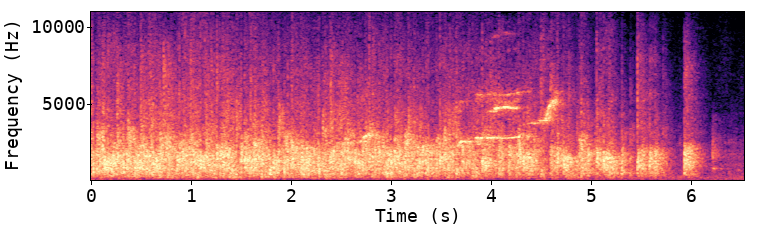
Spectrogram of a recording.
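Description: Church congregation applauding and cheering in praise of the Lord, a loud, dense wall of clapping that holds steady for several seconds before thinning out and fading at the end.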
